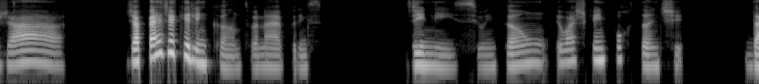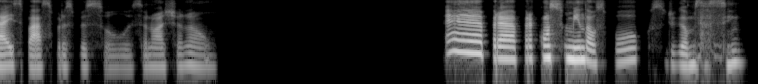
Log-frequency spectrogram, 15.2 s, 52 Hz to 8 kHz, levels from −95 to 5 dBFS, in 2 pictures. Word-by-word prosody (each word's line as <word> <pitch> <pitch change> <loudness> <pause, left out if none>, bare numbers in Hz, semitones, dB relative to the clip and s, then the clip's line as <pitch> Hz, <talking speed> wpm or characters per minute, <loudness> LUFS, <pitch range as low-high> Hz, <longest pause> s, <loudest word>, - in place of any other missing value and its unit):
já 180 0 -7 0.6
já 210 +2 +2
perde 270 +11 +4
aquele 280 -9 +1
encanto, 145 -6 -12
né, 150 -1 -13
princi 140 +2 -24 0.9
de 165 - -5
início, 150 -2 -12
então 165 +5 -13
eu 195 - -14
acho 215 +1 -13
que - - -21
é 220 - -4
importante 170 -9 -13 0.6
dar 155 0 0
espaço 150 -2 -5
para 155 - -20
as 145 0 -18
pessoas, 140 -1 -21
você 150 - -21
não 150 - -13
acha 150 +1 -14
não? 155 -2 -16 2.3
É, 345 -1 +6
para 245 -5 +5
para 245 +1 -4
consumindo 245 -3 +5
aos 190 -1 -5
poucos, 215 +4 -11
digamos 170 -1 -7
assim. 195 -7 -9
170 Hz, 125 wpm, -22 LUFS, 150-225 Hz, 2.3 s, É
